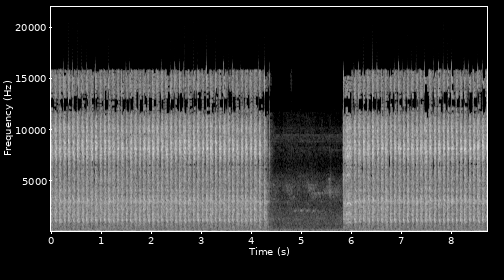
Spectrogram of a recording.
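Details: Honda CBR600F2 after carburetor removal, O-ring replacement and reinstall, carbs empty and vacuum-fed: steady fast starter cranking, brief pause, resumes without firing; normal cranking while carbs fill.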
